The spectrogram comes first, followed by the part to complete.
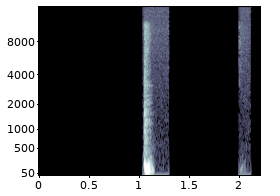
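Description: Near silence, broken about a second in by a single short, low thump.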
